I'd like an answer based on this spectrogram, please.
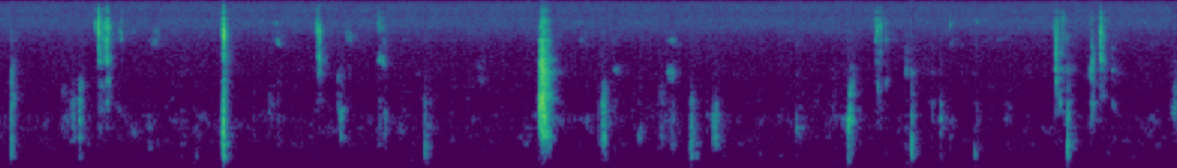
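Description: A person chewing barbecued pork baby back ribs: irregular short wet smacks and clicks of the mouth, the loudest about four and a half seconds in.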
